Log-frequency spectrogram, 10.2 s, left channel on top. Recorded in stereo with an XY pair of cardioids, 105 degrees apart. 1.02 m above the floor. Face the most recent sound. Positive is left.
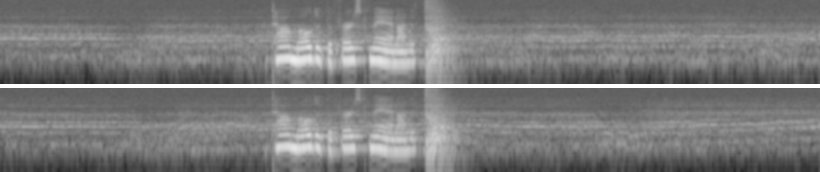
turn(degrees=-10)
